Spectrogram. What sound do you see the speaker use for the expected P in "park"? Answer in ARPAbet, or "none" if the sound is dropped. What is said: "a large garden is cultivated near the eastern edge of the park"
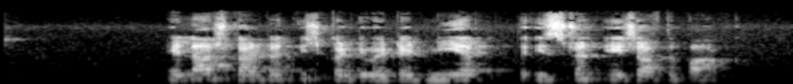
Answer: P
